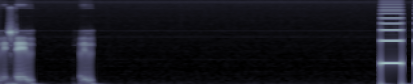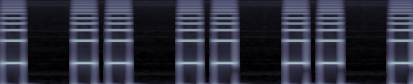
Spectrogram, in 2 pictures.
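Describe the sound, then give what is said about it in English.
Electronic test alarm beeping from a talking alarm clock: a brief voice at the start, then short high-pitched beeps in steady pairs, four pairs plus the start of a fifth. “Alarm message. This is a test alarm.”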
